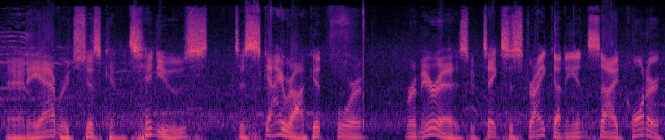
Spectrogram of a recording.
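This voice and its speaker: A man's voice: fairly low pitch, animated, moderate pace. An American man calling a baseball game as a radio play-by-play announcer. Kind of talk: live radio sports commentary. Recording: clear background noise from outdoor ballpark.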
